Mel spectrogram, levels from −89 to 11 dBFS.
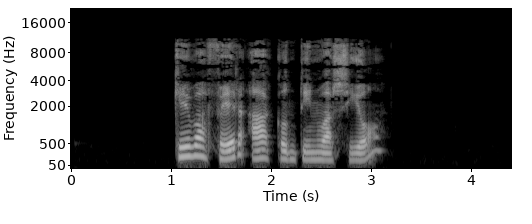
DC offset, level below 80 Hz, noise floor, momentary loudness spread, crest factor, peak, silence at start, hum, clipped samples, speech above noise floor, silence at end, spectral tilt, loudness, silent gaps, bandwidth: under 0.1%; -70 dBFS; -86 dBFS; 8 LU; 22 dB; -6 dBFS; 1.05 s; none; under 0.1%; 62 dB; 1.3 s; -3.5 dB/octave; -24 LUFS; none; 11.5 kHz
